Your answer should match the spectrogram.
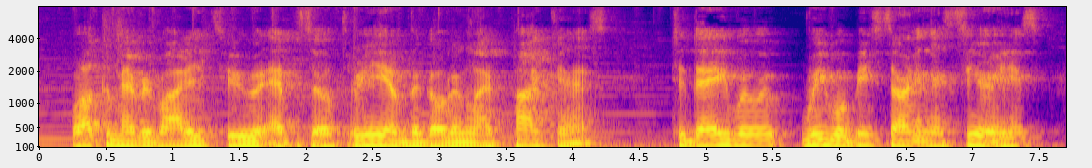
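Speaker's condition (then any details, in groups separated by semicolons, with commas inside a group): Cerebral palsy; some voice muscle weakness, still able to talk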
